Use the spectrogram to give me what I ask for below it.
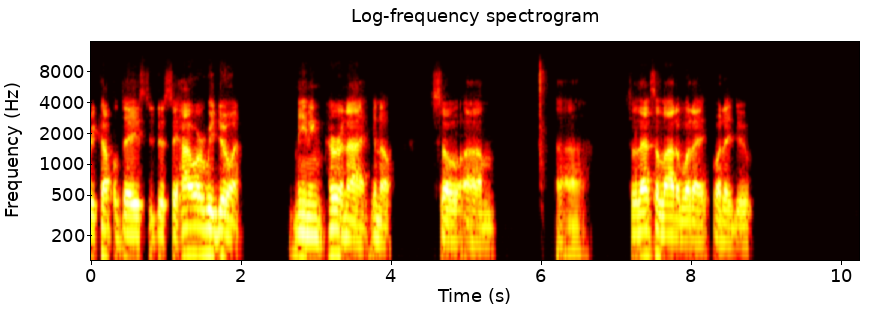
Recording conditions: video call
